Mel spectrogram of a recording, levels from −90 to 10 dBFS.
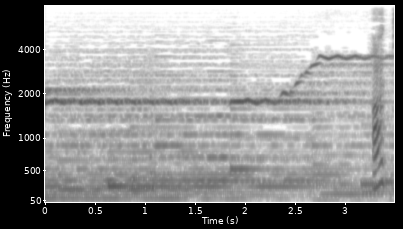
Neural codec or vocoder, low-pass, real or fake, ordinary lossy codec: none; none; real; none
